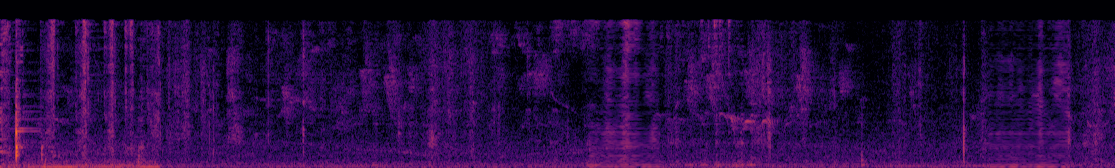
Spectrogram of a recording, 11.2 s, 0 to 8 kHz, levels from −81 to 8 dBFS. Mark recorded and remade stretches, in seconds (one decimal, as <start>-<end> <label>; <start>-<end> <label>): 0.0-5.9 recorded; 5.9-6.6 remade; 6.6-9.9 recorded; 9.9-10.7 remade; 10.7-11.2 recorded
